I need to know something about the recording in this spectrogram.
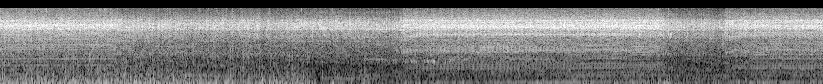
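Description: A kart engine buzzes loudly close by, its pitch rising and falling with the throttle.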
